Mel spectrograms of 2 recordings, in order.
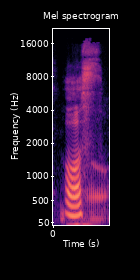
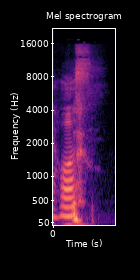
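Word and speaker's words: Hoz: We have Sabrina de la, how do you say that? H-O-Z. I don't know. – Hoss. – Hoss? – Yeah, Hoss.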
